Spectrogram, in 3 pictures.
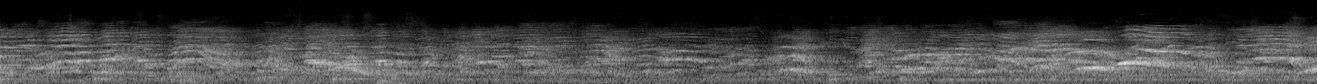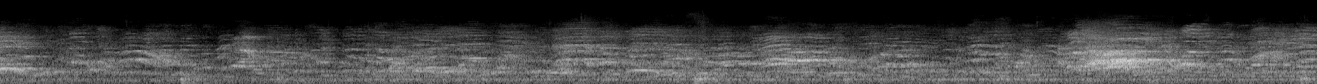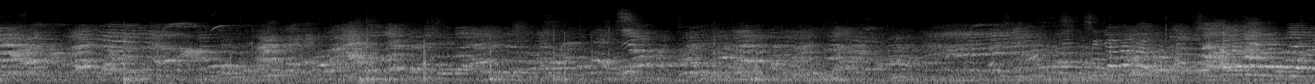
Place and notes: Rodez, France - La récréation
les écoliers en récréation
Schoolchildren in Recreation
May 2017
